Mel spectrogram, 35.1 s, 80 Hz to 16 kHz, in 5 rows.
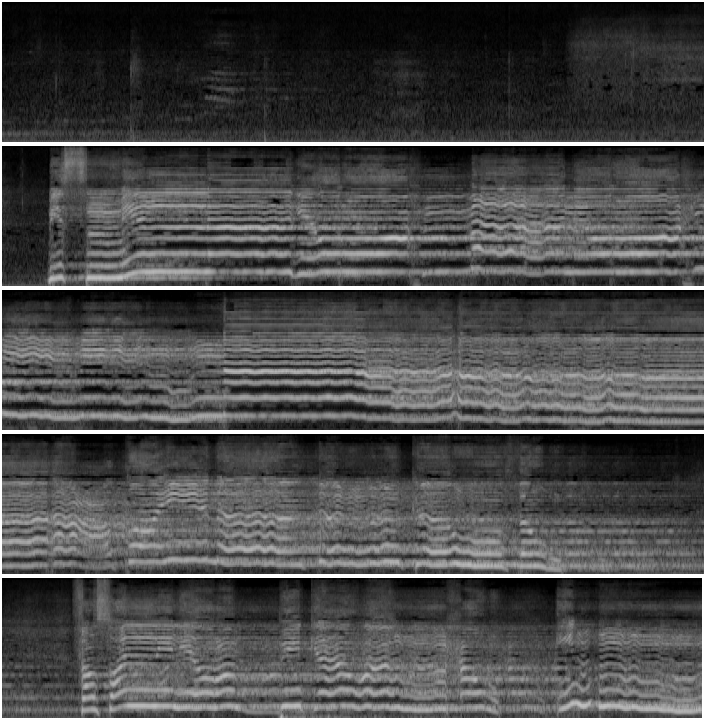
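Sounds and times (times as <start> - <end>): woman reciting melodically: 7.4 - 35.0.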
